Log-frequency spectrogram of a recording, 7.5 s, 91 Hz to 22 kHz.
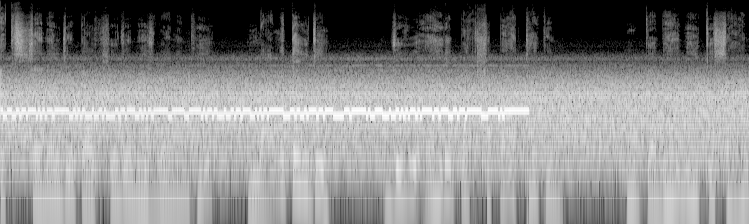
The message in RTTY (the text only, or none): … E4VVF 4NG5B YX0MX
